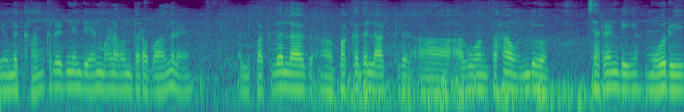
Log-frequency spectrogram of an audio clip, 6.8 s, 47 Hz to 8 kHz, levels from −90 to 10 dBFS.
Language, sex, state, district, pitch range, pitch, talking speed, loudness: Kannada, male, Karnataka, Raichur, 125-140 Hz, 130 Hz, 150 wpm, -19 LUFS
